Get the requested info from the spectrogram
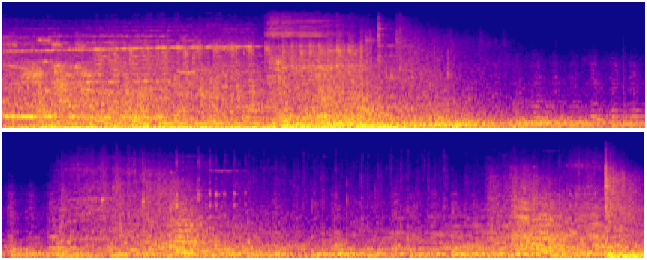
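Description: Film soundtrack: dramatic orchestral score under action sound effects. In the first few seconds there is a high metallic screech with a noisy grinding rush and two heavy crashing impacts, then the effects die down to low, tense music with one smaller hit.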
